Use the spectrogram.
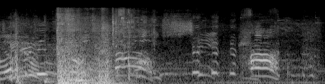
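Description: A glass bottle smashes during a tense bullying scene in the horror film Halloween Ends: a sharp, loud burst of breaking glass and clatter, with voices shouting and talking around it.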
